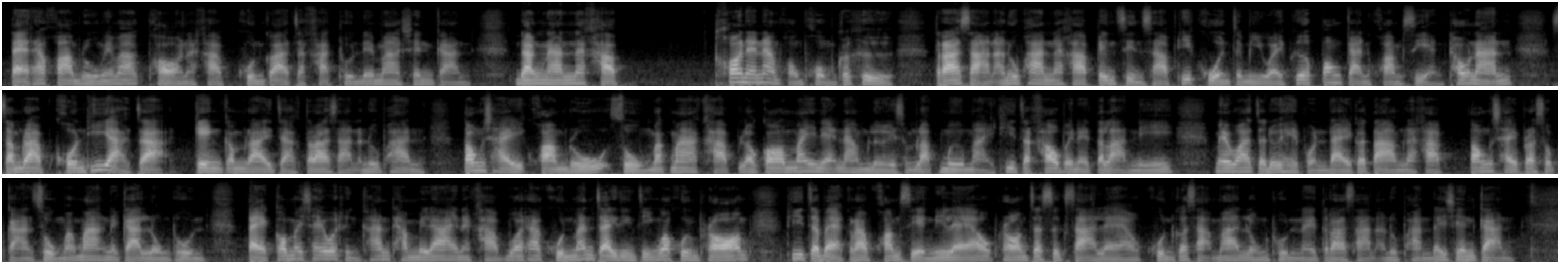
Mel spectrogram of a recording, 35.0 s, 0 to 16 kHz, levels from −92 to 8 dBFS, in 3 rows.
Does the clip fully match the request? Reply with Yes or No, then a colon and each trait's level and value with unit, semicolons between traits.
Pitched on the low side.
Yes: low, 120 Hz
